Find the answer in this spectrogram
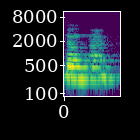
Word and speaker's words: Torngat: I was thinking about accessibility also, but in the sense that in Northern Labrador, like the Torngat, it's pronounced Dunguk, just a fun tip.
